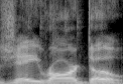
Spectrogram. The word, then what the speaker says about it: Girardeau: Founded in 1733 as a French trading post by Jean-Baptiste de Girardot, Cape Girardeau, pronounced Girardot for those keeping score, has been connecting cultures and commerce for nearly 3 centuries.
